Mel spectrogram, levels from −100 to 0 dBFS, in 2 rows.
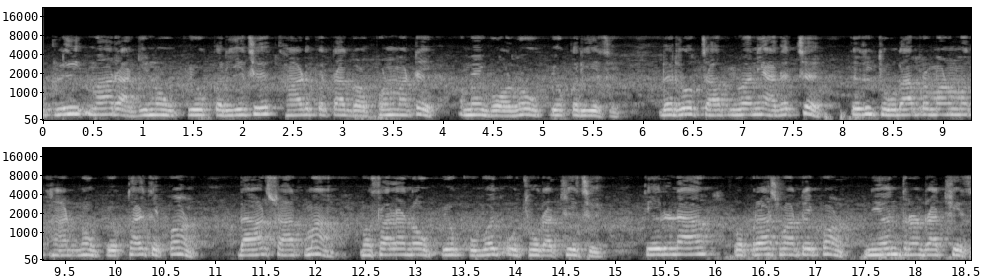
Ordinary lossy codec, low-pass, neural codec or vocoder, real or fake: none; none; none; real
